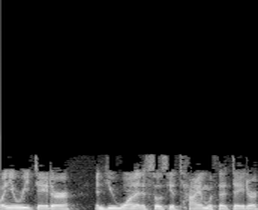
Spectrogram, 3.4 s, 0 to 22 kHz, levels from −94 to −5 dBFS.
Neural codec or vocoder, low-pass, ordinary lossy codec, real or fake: codec, 24 kHz, 0.9 kbps, WavTokenizer, medium speech release version 2; 7.2 kHz; MP3, 24 kbps; fake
